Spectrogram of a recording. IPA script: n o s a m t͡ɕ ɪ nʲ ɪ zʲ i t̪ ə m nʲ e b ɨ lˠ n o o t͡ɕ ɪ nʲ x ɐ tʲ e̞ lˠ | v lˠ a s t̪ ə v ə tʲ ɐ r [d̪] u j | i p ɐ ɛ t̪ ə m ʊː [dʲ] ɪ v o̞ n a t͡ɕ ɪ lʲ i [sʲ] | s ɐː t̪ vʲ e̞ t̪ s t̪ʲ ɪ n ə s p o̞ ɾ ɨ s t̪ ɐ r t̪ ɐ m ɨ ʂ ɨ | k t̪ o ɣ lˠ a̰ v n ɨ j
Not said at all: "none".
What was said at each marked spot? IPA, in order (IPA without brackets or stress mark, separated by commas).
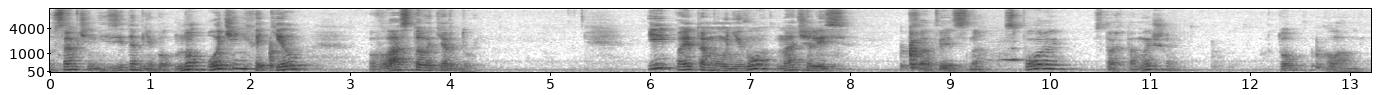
d̪, nʲ, sʲ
